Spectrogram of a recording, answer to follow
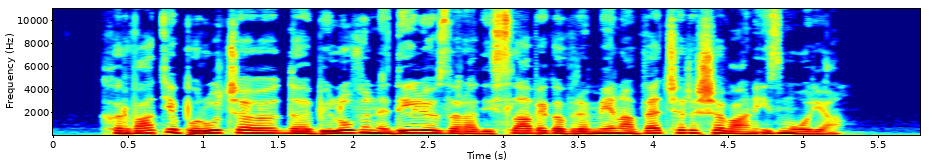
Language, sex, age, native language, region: Slovenian, female, 18-29, Slovenian, Drava region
